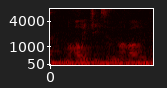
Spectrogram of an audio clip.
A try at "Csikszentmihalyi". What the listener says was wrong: Mihai Csikszentmihalyi. The L is silent. You're close, though. Pretty good.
